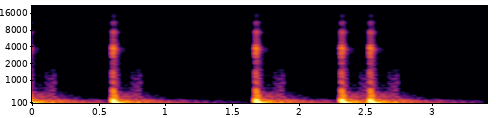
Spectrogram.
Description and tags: Drums loop 140BMP DakeatKit
140bpm, drums, groove, loop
